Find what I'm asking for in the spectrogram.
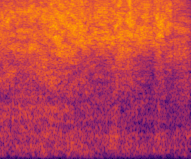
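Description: Steam cleaner blasting debris out of the double-layer seat rails of a BMW during cold-weather detailing, a steady loud close hiss that holds for two seconds with no talk.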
